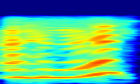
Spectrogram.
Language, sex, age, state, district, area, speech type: Kashmiri, female, 18-30, Jammu and Kashmir, Bandipora, rural, conversation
